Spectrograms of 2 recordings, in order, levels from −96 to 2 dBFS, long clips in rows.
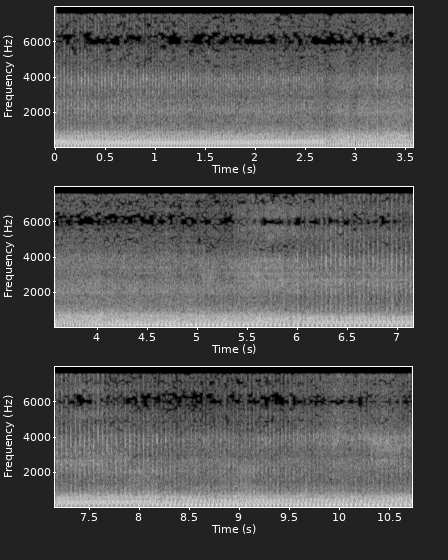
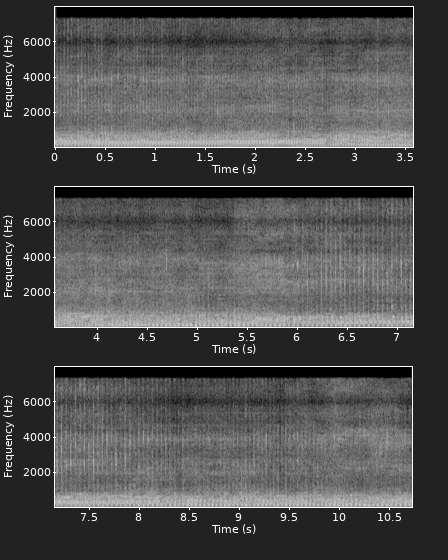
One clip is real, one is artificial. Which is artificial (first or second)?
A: second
